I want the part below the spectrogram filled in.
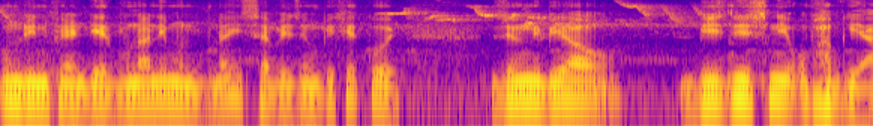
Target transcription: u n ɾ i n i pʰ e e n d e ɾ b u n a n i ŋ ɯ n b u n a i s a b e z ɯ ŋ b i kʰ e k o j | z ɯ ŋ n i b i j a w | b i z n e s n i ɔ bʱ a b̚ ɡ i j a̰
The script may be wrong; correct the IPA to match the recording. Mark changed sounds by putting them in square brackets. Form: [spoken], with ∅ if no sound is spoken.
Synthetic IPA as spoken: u n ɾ i n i pʰ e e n d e ɾ b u n a n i [m] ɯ n b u n a i s a b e z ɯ ŋ b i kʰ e k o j | z ɯ ŋ n i b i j a w | b i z n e s n i ɔ bʱ a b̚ ɡ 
